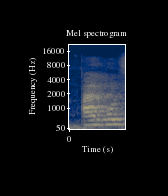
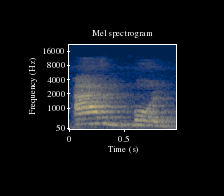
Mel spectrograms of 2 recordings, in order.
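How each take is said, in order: First: Said in the usual way. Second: "Árbol" with ÁR punched loud; drawn-out "Árbol", force on ÁR; stressed syllable demo. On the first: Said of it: "árbol sí". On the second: Shown as a demonstration. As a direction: hit ÁR, then drop away in "Árbol". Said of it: "identifico la fuerza de voz".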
